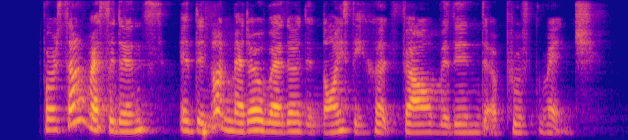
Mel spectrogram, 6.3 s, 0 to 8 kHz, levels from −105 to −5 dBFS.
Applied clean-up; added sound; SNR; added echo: neural mask model DeepFilterNet 3.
